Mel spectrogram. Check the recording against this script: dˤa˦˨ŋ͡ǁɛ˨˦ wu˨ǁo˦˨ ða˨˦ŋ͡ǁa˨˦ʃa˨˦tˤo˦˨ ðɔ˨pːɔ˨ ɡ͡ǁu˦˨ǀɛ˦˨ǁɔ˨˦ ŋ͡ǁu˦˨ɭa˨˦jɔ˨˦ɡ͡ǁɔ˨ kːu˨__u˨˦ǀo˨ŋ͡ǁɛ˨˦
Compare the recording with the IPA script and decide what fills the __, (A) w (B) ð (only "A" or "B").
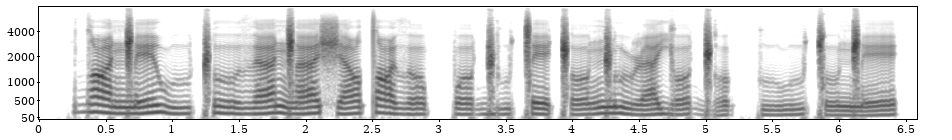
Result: A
